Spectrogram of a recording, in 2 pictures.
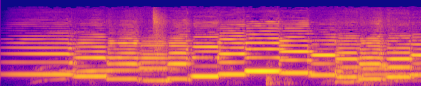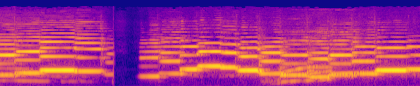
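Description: Clarinet playing a quick melody of stepped notes, with a brief break about five seconds in and a long held note near the end. Over it, a Yorkshire terrier howls along in rising and falling glides.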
